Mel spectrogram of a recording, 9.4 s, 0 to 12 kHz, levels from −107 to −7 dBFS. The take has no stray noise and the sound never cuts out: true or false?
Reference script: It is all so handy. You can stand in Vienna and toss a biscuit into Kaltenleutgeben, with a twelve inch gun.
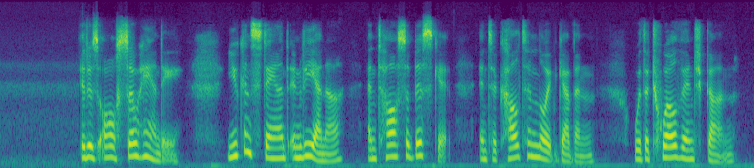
true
